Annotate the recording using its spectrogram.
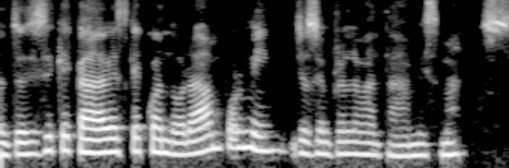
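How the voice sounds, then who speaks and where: A woman speaks with a medium pitch, ordinary pitch variation and a dark, mellow tone. The recording is very clean with a silent background, and the sound is dry and close with no echo. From northern Mexico, Monterrey. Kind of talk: testimony in a podcast interview.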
